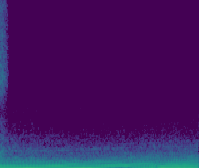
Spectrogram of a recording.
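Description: A drifting car engine in Assetto Corsa holds a low, steady drone with a slight rise in pitch, faint and continuous with no talking.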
